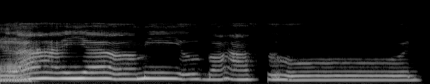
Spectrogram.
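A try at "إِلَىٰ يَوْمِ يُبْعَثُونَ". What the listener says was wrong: Coba mau maunya yau ya, bukan yaumi, bukan ao tapi au. Ila yaumi yub'asun.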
